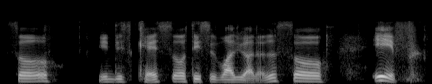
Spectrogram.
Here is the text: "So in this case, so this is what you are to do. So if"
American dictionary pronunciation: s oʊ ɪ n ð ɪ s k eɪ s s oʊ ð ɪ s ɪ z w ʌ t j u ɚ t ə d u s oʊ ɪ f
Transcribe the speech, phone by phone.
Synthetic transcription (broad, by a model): s oʊ ɪ n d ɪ s k eɪ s s oʊ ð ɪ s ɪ s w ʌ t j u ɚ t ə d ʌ s oʊ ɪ f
